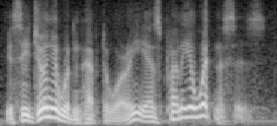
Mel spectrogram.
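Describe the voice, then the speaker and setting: An American actor playing a cool, wry magician detective in a 1950s radio drama, with a teasing, unruffled manner. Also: male voice, mid-range voice, wildly swooping pitch, rapid-fire, mellow, no echo. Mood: cool, taunting. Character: cool, wry magician detective who exposes gambling rackets. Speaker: lead actor in a detective series. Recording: muffled 1950s radio broadcast recording.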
